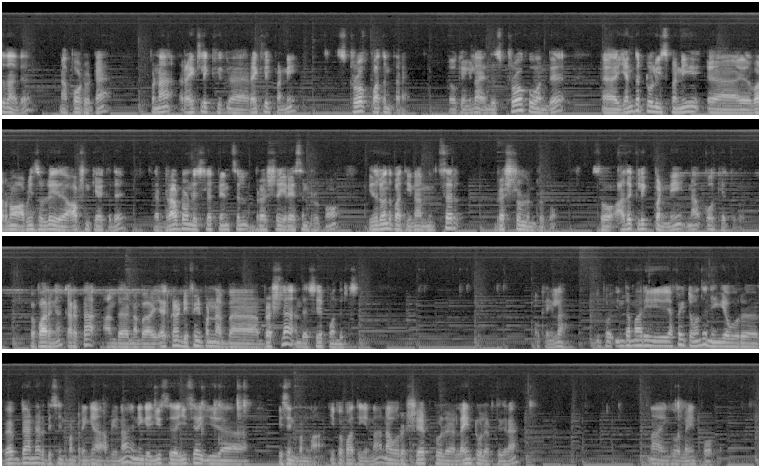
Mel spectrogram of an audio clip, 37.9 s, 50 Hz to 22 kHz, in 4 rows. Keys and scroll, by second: 30.1 ctrl+shift+n, 36.2 u.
